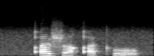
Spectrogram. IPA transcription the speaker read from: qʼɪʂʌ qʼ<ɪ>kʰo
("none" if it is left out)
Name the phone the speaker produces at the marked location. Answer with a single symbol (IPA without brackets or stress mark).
ɪ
